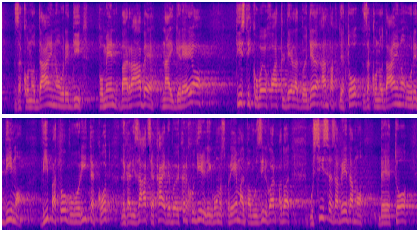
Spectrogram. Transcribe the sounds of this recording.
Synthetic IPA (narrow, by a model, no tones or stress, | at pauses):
zakɔnɔd̪aːjnɔuɾɛd̪it̪ | pɔmenbaɾaːbɛnajɡɾeːjɔ | t̪is̬t̪ikiboːjɔxʋaːt̪ld̪eːlat̪̚boːjɔd̪eːlalʔampakd̪at̪oːzakɔnɔd̪aːjnɔuɾɛd̪iːmɔ | ʋipat̪oːɡɔʋɔɾiːt̪ɛkɔt̪ | lɛɡalizaːt̪sijakajd̪aboːjɔkəɾxɔd̪iːld̪ɐiɣboːmɔspɾɛjeːmalpaʋɔziːlɡɔɾpad̪ɔːl | wsisɛzaʋeːd̪amɔ | d̪ajɛt̪oː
